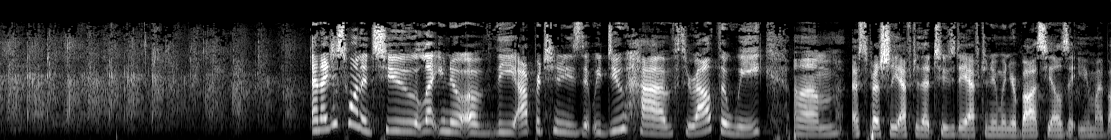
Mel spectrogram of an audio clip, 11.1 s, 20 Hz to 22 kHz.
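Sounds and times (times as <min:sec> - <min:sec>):
audience applause at a gathering: 0:00.0 - 0:03.1
speech: 0:03.2 - 0:11.1.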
